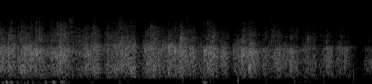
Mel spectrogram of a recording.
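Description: Steady audience applause, a dense wash of many hands clapping at an even loudness for several seconds, with a few sharper claps standing out and no talking.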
